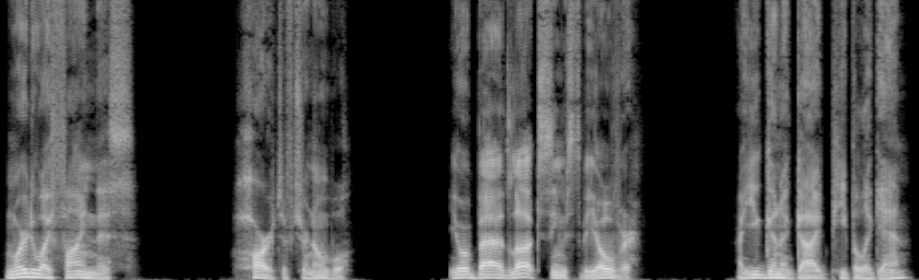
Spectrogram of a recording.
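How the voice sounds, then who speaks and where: A man's voice: fairly low pitch, expressive, a little slow, pauses often, no echo, clean studio sound. An actor playing a guarded, blunt male stalker, the protagonist of a post-apocalyptic video game, speaking in terse scripted lines. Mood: matter-of-fact, probing. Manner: terse, blunt, probing questions.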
